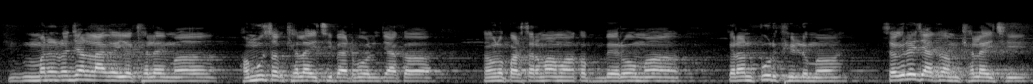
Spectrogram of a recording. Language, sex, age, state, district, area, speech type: Maithili, male, 18-30, Bihar, Supaul, rural, spontaneous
